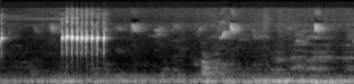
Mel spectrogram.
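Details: Scaly-breasted bulbul delivering a quick burst of nine clipped, high notes in an even rhythm, over in well under a second. Soft distant chirps and a steady low rumble fill the rest.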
